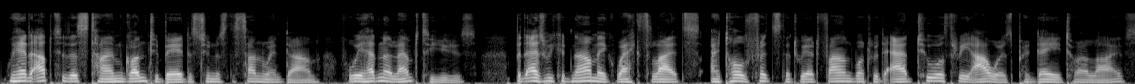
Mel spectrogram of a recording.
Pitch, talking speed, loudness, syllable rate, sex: 125 Hz, 265 wpm, -18 LUFS, 4.9 syllables/s, male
